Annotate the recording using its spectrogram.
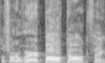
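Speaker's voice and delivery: very loud, bad Canadian accent slipping into Irish. Improvising a scene with a partner, the speaker tries an attempted canadian accent that sounds irish. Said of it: "Is that too Irish?".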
